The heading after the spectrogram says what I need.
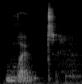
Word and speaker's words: won't: Will not becomes won't. Okay, listen to me when I say this. Won't. I still have the T sound.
